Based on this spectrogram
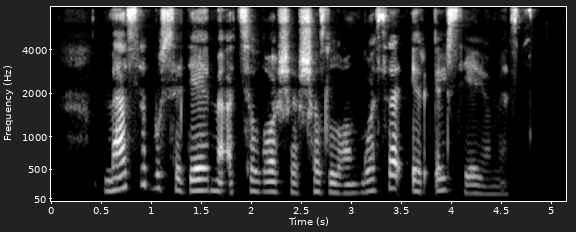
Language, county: Lithuanian, Vilnius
